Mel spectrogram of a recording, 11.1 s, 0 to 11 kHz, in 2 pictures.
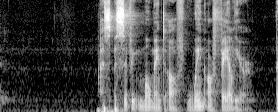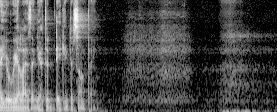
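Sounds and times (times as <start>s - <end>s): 
speech: 2.1s - 7.6s
deep breath in and out: 8.0s - 11.0s.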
